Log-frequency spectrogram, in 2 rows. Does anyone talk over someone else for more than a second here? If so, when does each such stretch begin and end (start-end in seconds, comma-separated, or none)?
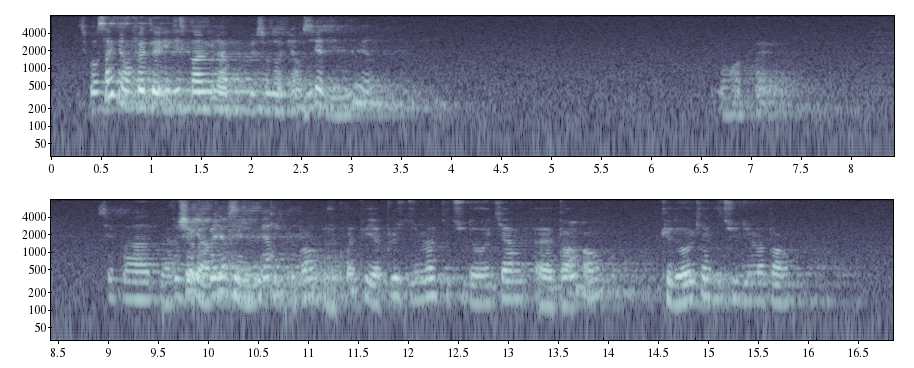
9.7-11.3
